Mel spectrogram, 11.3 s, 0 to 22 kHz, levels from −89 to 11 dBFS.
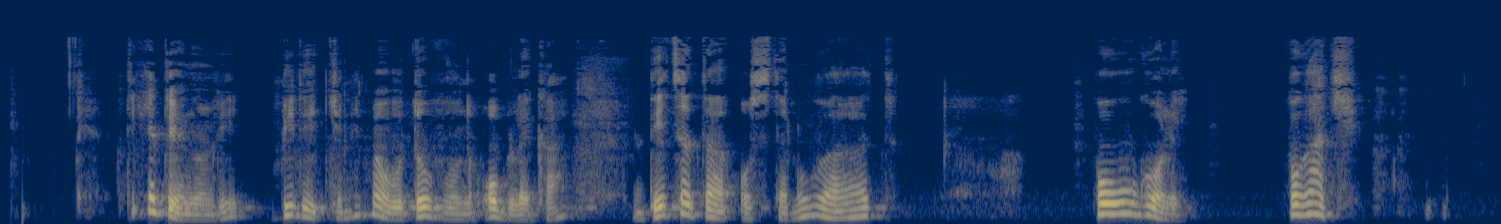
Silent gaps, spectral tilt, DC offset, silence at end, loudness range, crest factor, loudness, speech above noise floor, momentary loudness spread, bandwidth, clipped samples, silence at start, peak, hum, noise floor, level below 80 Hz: none; -6 dB/octave; under 0.1%; 1.1 s; 3 LU; 22 dB; -25 LUFS; 54 dB; 20 LU; 11.5 kHz; under 0.1%; 0.6 s; -6 dBFS; none; -78 dBFS; -68 dBFS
